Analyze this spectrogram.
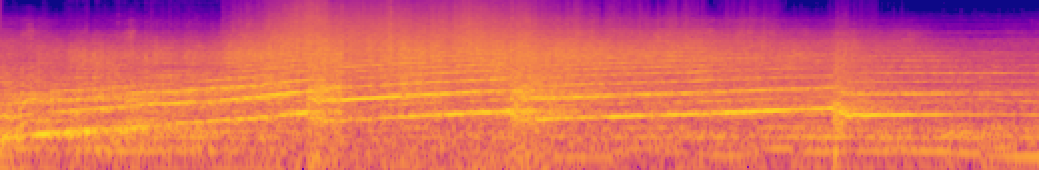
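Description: Race car engine accelerating through the gears: the pitch climbs steadily and drops with an upshift about three seconds in, again about five seconds in and again about eight seconds in, then holds steady.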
